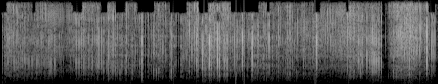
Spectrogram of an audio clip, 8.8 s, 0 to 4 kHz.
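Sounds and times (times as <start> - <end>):
rope pulled tight: 0.0 - 8.7.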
